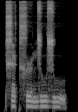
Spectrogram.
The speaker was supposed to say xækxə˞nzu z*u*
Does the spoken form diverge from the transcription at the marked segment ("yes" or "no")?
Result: no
